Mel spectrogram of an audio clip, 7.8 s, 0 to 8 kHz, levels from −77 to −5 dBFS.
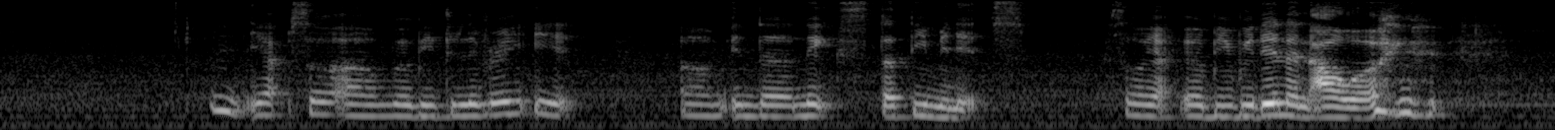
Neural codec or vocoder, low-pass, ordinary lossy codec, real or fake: none; none; none; real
